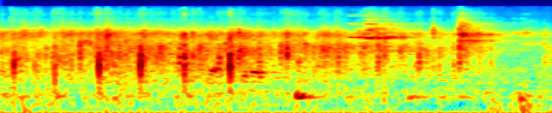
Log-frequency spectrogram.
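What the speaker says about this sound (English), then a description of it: "Let's put our hands together and give her a nice round of applause" Applause from a crowd at a livestock show, steady scattered clapping that holds throughout, heard at moderate distance in a large space.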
